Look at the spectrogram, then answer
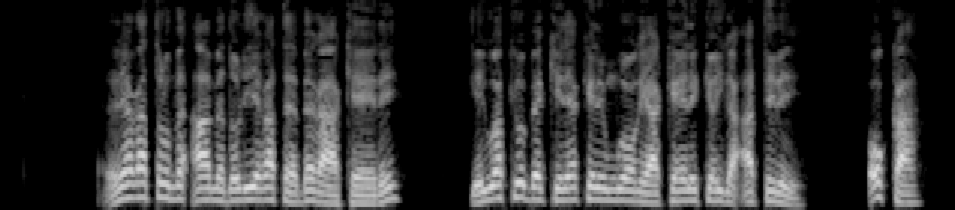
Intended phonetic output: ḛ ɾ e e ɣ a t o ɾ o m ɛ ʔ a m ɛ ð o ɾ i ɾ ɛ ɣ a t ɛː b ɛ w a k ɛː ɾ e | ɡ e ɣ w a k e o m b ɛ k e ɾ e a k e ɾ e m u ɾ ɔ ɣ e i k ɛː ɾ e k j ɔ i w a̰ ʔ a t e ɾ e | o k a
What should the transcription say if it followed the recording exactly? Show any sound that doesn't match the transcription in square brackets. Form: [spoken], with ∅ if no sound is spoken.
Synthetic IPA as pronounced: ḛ ɾ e [a] ɣ a t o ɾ o m ɛ ʔ a m ɛ ð o ɾ i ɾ ɛ ɣ a t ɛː b ɛ [ɣ] a k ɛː ɾ e | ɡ e ɣ w a k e o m b ɛ k e ɾ e a k e ɾ e m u ɾ ɔ ɣ e [a] k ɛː ɾ e k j ɔ i [ɣ] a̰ ʔ a t e ɾ e | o k a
